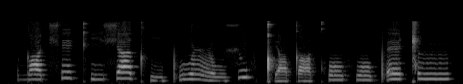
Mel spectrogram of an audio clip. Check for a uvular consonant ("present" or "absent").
absent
